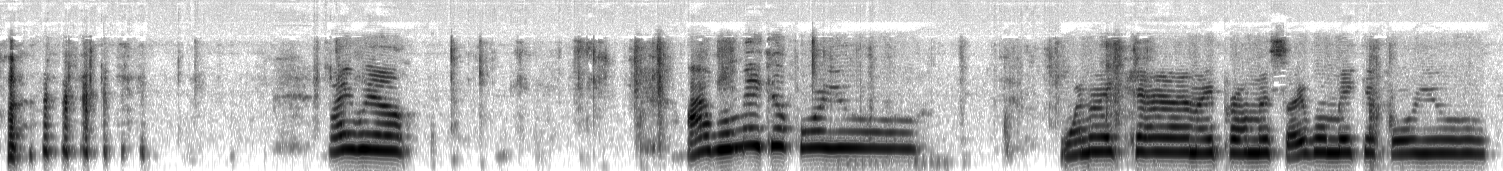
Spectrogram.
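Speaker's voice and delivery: put-on high playful baby-talk promise, slowing at the end; cutesy voice. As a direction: coo it like to a baby.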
